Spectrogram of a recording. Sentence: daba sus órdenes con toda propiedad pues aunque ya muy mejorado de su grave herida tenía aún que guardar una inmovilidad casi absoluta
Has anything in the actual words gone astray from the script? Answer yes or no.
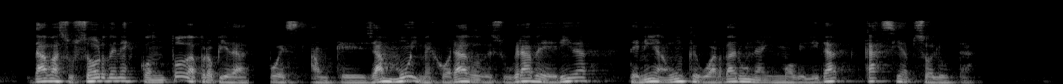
no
